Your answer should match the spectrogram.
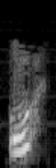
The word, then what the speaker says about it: eau: It's eau micellaire. So the O sound in French is kind of like the O in a word like cold. It's eau, eau.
